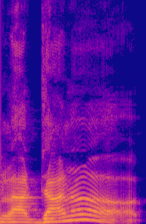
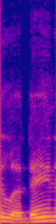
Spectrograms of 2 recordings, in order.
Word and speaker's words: LaDonna: Is that the name, LaDonna? Yes, you pronounced it correctly. Americans want to call me LaDana, and I'm like, what is that?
